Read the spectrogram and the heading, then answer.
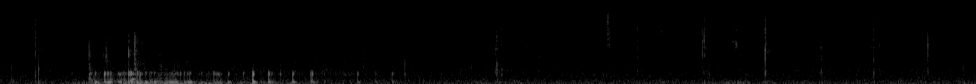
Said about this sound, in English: So for those who are listening, we're shuffling the cards.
